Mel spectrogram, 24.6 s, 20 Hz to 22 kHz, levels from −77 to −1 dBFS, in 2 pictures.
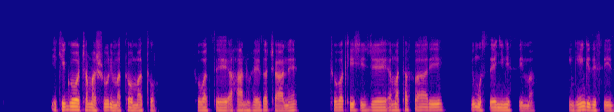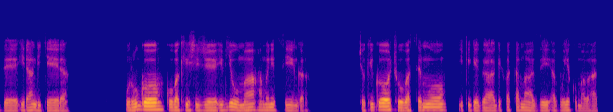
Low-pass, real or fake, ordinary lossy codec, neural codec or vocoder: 7.2 kHz; real; Opus, 16 kbps; none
